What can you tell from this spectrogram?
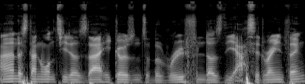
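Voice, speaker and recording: A man with a British accent, fairly low pitch and a bright, sharp tone, at a very fast pace. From Britain. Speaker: gaming streamer, speedrunner. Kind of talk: live gameplay commentary. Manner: casual, halting with repetitions.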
